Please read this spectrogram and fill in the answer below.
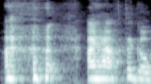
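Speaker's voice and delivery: light laugh running through the words; chuckling, a bit sheepish. Real, not acted. Laughs, unsure of next patterns.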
